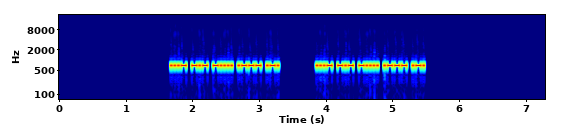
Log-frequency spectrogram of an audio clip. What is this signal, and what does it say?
Morse code, heard as a keyed tone, about 43 wpm, 700 Hz. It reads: VK6JR VK6JR
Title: DXCC-100 Call Signs - 5 Characters - Repeated 2x - 45wpm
